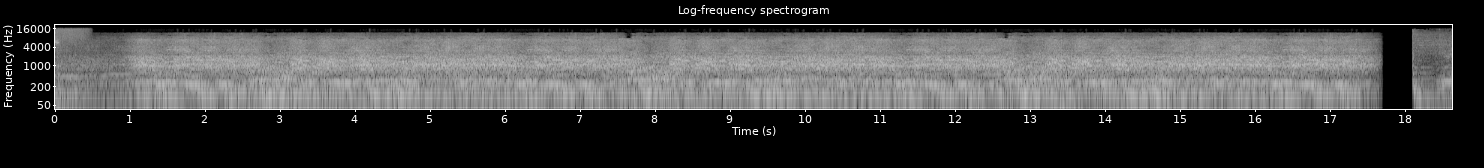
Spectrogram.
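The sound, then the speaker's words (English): A large protest crowd chants and shouts in a dense, loud, continuous roar with a faint rhythmic pulse, cutting off abruptly for a moment near the end before resuming. “We must do everything we can to continue to march, protest, and rally for justice.”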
